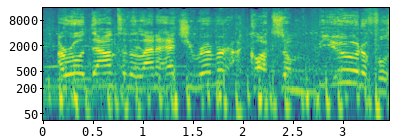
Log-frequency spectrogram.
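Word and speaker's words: Lannahechee: it runs right near here yeah but it's pronounced laying a hassle why is everything in English said differently than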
